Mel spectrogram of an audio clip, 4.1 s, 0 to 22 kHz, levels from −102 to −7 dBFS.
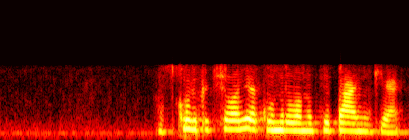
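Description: From start to finish this speech carries tandem speech coding. It sounds like two low-bitrate speech coders back to back, fitting something like G.723.1 handing over to G.729A, with a plain G.711-style leg between them that adds little. The second coder is working on sound the first has already mangled, so the errors pile up: rough, warbly, muffled, and nothing above 3.8 kHz.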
